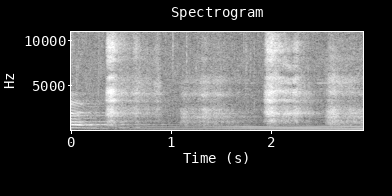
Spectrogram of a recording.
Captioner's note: gasps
